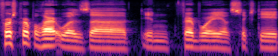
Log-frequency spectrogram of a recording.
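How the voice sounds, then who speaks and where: A man speaks in an Upper Midwest accent at a moderate pace. His pitch is fairly low, and the background is quiet. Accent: Upper Midwest American. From Minnesota, Minneapolis area. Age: 50s. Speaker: war veteran. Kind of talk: interview testimony.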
